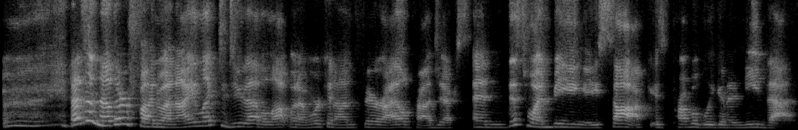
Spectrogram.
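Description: A woman's voice: medium pitch, normal speed, pushed and bright. A woman in her forties telling stories in a casual video chat as a farm-owner guest. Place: indoors in a yarn shop lined with wool shelves. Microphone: computer mic on a video call.

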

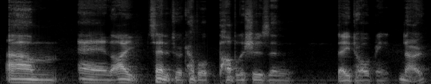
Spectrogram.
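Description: An Australian man in his thirties chats over a headset video call, his voice sitting a little low. He pokes fun at himself, laughs readily and often restarts his words. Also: fairly even intonation, moderate pace. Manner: self-deprecating, laughs often, repeats words when starting. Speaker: guest author. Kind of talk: casual video-call interview.

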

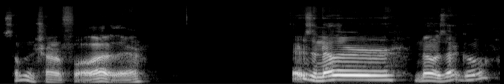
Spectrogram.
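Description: A man with a deep, bassy voice calmly calls out each baseball card he opens at a table indoors, in a relaxed running commentary. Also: vocal fry. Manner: slow, laid-back play-by-play of each card. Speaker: card break host. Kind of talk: casual card-opening commentary. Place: indoors at a table covered in cards.

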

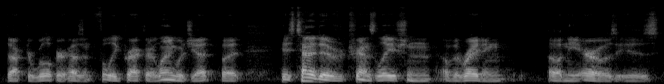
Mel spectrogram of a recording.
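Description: A man in his fifties with a low-pitched voice reads fiction aloud. He narrates as the author of the story, indoors in a small study. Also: fairly even intonation, normal speed. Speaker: author reading own story. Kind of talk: reading a science fiction story aloud, voicing dialogue.

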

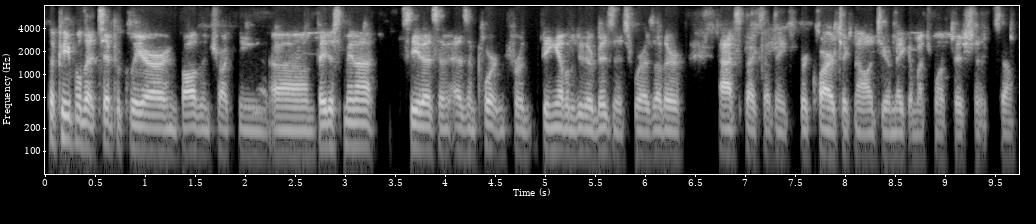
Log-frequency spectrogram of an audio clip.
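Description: American guy in his 40s hosting a chat, lowish voice, upbeat, dull video call sound. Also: fairly even intonation, fast talker, a little mellow, no room sound. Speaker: host. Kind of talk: casual chat. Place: indoors at home, on a video call.

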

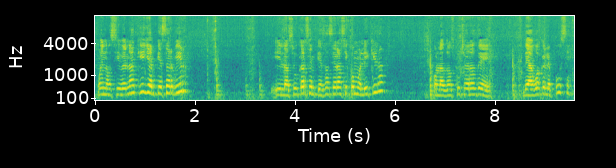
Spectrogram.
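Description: A middle-aged woman explaining a recipe step by step in her home kitchen, unhurried and plain, with frequent restarts. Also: medium pitch, slight background noise, poor audio. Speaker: home cooking channel host. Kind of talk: casual cooking tutorial.

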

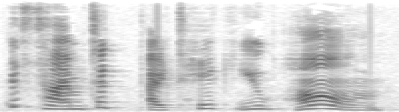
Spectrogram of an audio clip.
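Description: A woman's voice: on the high side, expressive, slow, fairly bright tone, exaggerated voice. A woman voicing an affectionate, eager little girl from a storybook, fondly scolding. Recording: clearly noisy room recording.

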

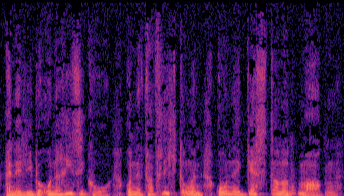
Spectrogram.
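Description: An actor playing a disillusioned, bitter loner, narrating a radio drama in a husky, articulate voice. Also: male voice, a little high, lively intonation, measured pace, mellow, no room sound, heavily acted. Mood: cynical. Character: disillusioned, bitter male loner, obsessive computer eavesdropper.

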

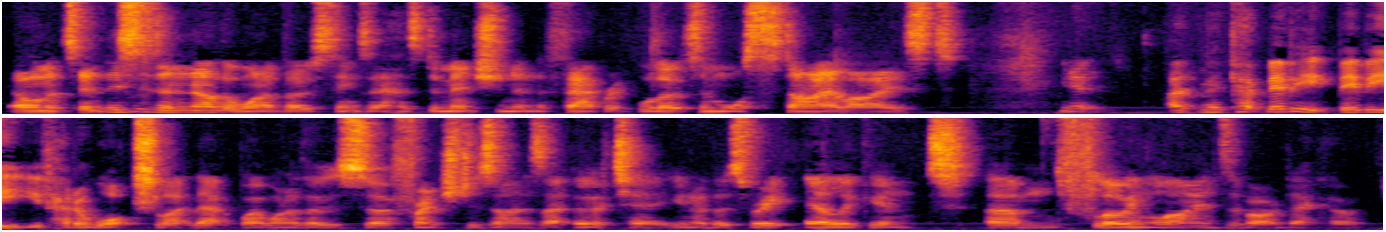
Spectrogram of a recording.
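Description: A man, hosting a shopping show in a casual, lively way, with many restarts, recorded on a studio set with a lapel mic. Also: fairly low pitch, brisk. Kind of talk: casual product chat.

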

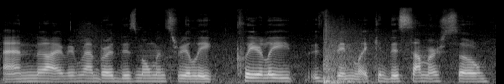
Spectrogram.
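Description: A woman's voice: very deep voice, level tone, moderate pace, background noise. A young woman from Serbia, a Serbian-speaking basketball player, answering thoughtfully in an interview in a large indoor arena on a lapel mic, with many fillers like "like" and "uh.". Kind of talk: casual interview.

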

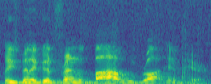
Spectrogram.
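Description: A man's voice: fairly low pitch, fairly even intonation, quick pace, dull audio, a little hiss or hum. A man acting as host, informally introducing a speaker to an audience in a large auditorium.

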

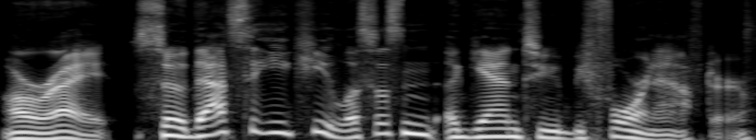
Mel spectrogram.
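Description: A man's voice: medium pitch, sing-song, normal speed, fairly bright tone, no room sound, studio quality. A man explaining audio mixing in a casual tutorial style, informal and thinking aloud as he goes.

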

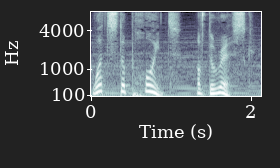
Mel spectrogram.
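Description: Skeptical, animated cartoon guy, acted by a man. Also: on the high side, slow, faint music behind. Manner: questioning, dry, challenging. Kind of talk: dramatic comic fandub dialogue.

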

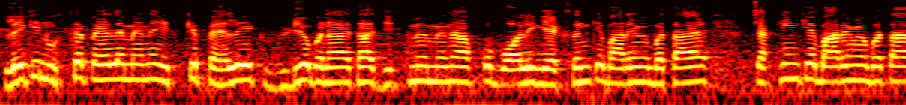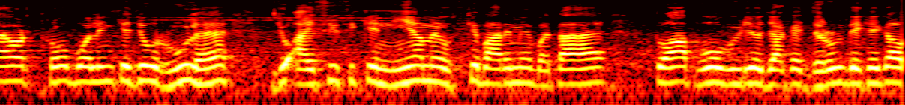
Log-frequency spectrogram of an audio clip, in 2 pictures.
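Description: A man in his thirties speaks in a high-pitched voice. He gives step-by-step coaching straight to viewers while demonstrating the moves. The recording is made outdoors on an open rooftop, with light ambient noise behind him. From India. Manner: demonstrating with gestures while talking, addressing viewers directly. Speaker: cricket bowling coach and video host. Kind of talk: instructional explanation to camera.

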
